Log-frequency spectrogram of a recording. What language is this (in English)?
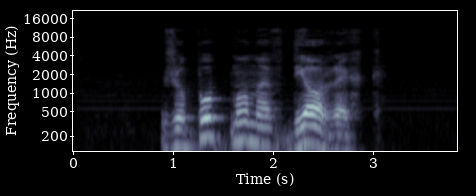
Wakhi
